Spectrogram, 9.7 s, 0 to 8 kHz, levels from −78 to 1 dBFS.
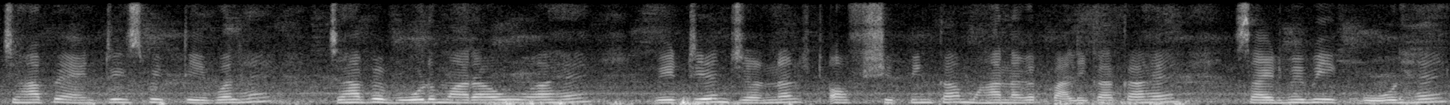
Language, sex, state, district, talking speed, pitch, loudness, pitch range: Hindi, male, Maharashtra, Mumbai Suburban, 160 wpm, 215 Hz, -19 LUFS, 205-230 Hz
